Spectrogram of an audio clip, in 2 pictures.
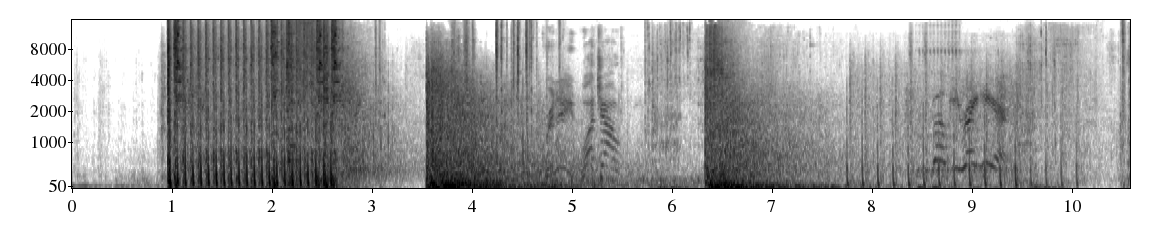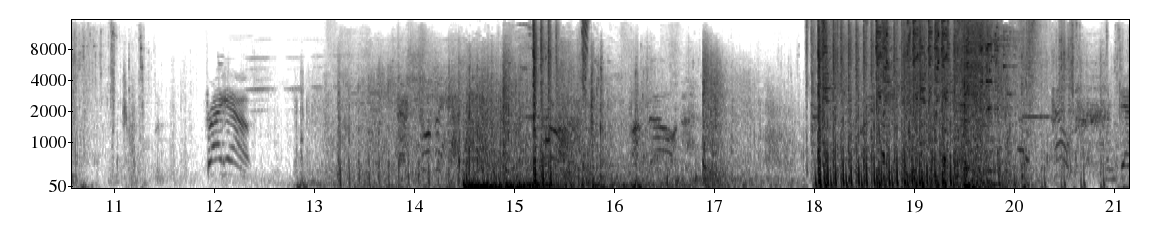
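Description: Rapid gunfire rattles out in loud bursts.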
